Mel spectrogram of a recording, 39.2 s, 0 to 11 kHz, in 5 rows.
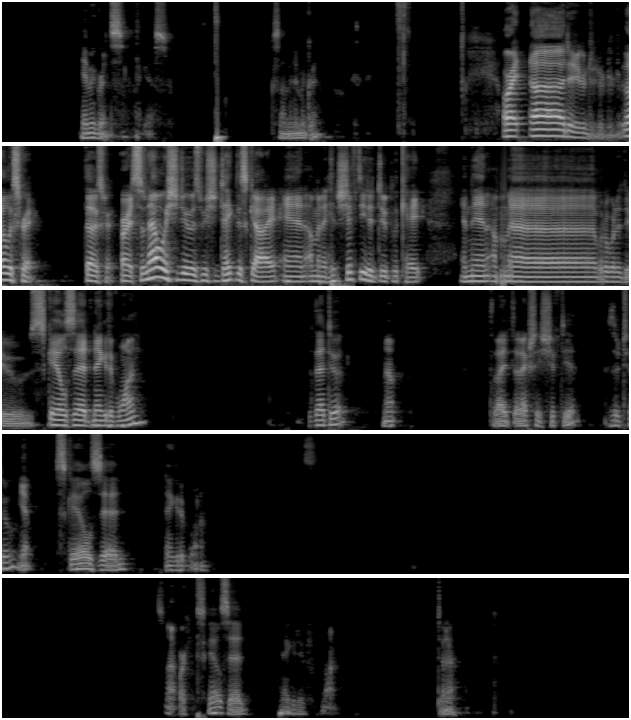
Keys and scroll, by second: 1.7 s, 4.3 Tab, 12.0 shift+d, 12.4 Escape, 16.4 z, 16.8 KP_Subtract, 17.1 Return, 17.9 g, 18.2 z, 20.8 ctrl+z, 22.6 shift+g, 23.4 Escape, 24.1 s, 24.5 z, 25.6 End, 27.4 Return, 28.5 g, 31.1 s, 31.5 z, 32.9 Escape, 33.7 s, 34.0 z, 34.8 KP_Subtract, 35.1 End, 35.9 Return.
